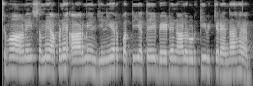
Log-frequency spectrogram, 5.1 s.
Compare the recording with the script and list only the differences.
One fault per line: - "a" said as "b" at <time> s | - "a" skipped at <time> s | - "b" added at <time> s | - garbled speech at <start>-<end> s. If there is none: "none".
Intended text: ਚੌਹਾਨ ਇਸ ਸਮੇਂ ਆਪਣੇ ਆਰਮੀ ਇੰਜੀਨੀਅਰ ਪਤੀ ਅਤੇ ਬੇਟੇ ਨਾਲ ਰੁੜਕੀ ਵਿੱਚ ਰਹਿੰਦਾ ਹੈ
none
